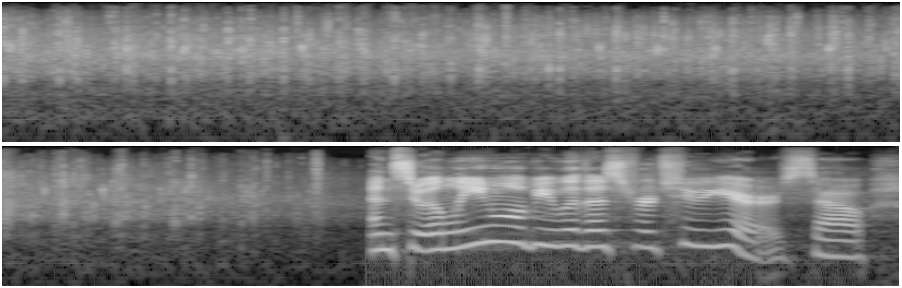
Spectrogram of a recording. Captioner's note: applause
